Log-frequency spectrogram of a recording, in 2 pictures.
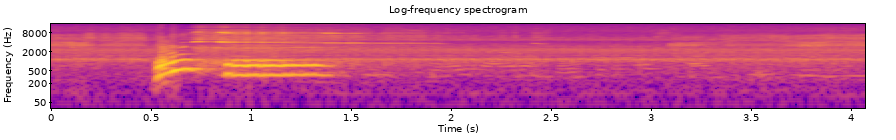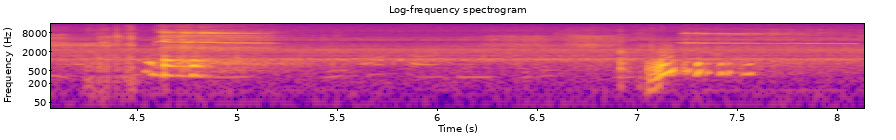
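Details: Female pet dog described as a loud sleeper, whining and yipping in her sleep: three bursts of soft whines and muffled yips with quiet gaps; harmless sleep vocalization.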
